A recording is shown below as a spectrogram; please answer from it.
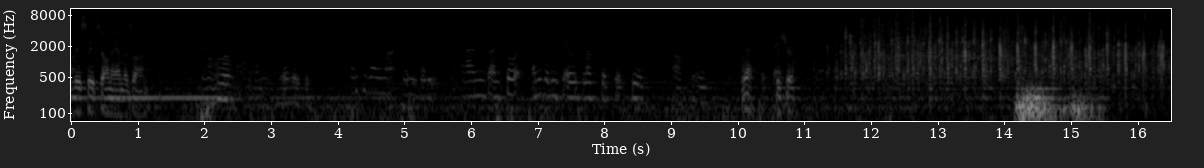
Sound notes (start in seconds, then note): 6.6 applause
